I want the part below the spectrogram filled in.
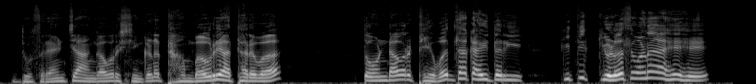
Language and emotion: Marathi, disgusted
